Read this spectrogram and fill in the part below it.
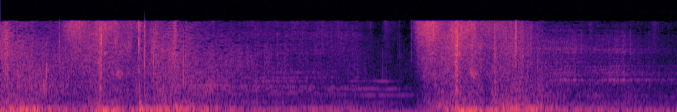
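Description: Two booming blasts of the Confringo explosion spell in Hogwarts Legacy, each a loud burst with a rumbling tail, the second following about four seconds after the first.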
